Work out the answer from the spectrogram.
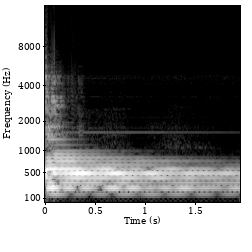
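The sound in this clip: A plucked electric guitar note with factory wiring opens with a bright, noisy burst at the attack, then settles into a strong, steady harmonic sustain that fades only slightly.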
